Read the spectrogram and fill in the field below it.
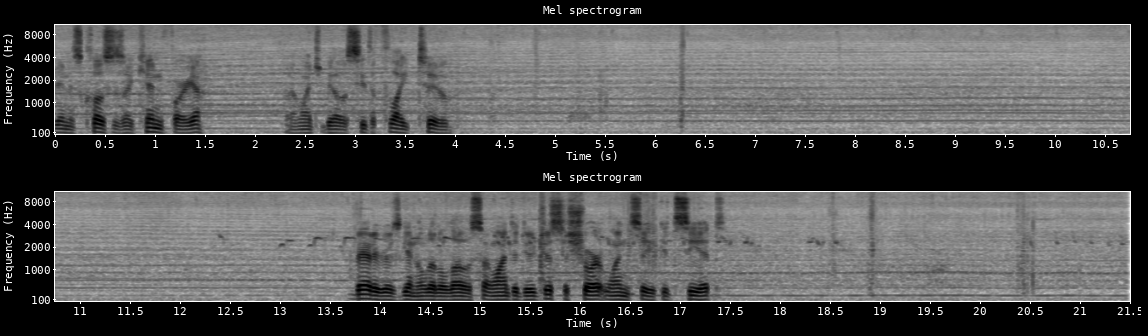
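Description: A quadcopter drone's rotors whir as it flies overhead.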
